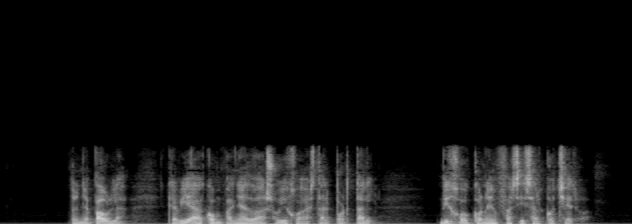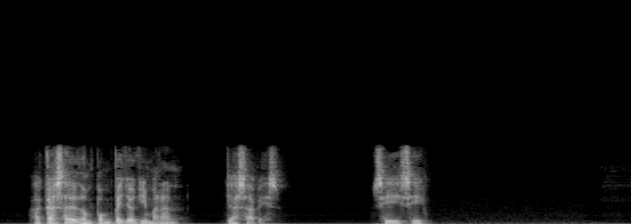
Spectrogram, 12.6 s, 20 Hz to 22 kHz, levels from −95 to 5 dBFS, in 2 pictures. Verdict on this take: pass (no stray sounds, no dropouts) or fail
pass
